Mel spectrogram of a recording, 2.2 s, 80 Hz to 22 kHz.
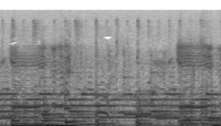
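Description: Early-1990s UK rave/hardcore dance music from a DJ mix played back off cassette tape: repeating heavy bass notes under a busy synth line, with a warbling high sound that recurs about every second and a half.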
